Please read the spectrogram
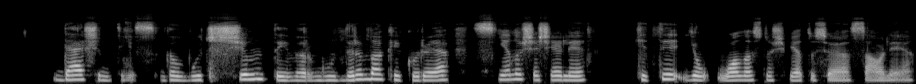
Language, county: Lithuanian, Klaipėda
